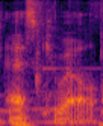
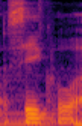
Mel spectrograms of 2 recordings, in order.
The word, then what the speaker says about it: SQL: So arguably the most important language to know is SQL or SQL as some people pronounce it. Doesn't really matter how you say it.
